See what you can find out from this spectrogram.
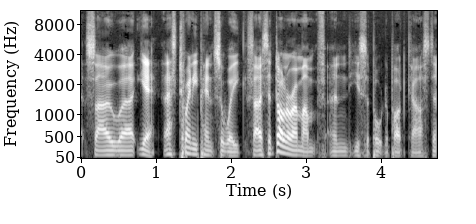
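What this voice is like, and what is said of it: Essex accent with a lisp. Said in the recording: “my annoying Essex lispy twang.”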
